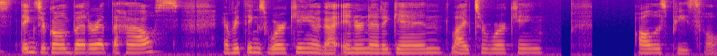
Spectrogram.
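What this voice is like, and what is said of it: Slightly off, unwell-sounding voice. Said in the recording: “Feeling sick last week. Still got a little bit of a weird voice”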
